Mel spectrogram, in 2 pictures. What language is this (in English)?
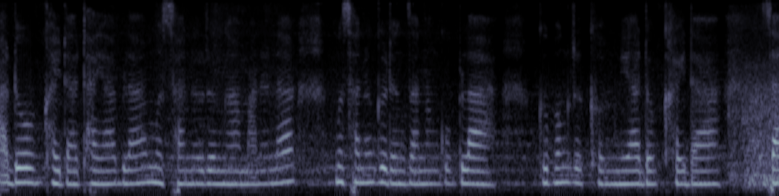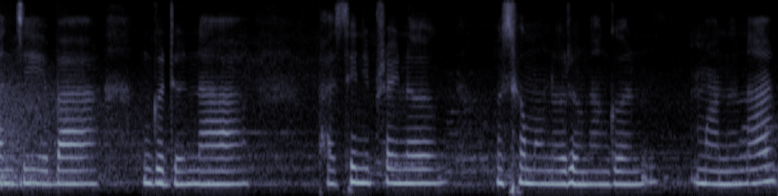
Bodo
